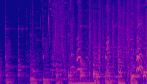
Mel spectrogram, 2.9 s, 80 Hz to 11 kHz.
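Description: Dogs Ochi or Moss from the video game Pikmin 4 bark and yip in a run of short, repeated bursts, fairly close and clear, with no talk over them.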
